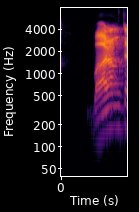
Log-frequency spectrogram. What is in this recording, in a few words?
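"barangkali", Malay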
